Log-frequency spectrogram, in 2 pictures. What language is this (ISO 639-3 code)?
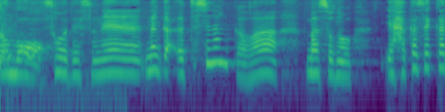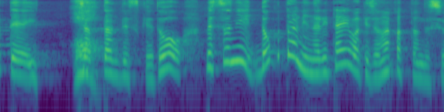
jpn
